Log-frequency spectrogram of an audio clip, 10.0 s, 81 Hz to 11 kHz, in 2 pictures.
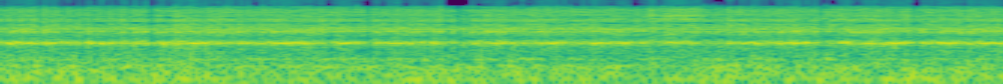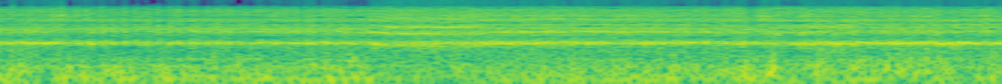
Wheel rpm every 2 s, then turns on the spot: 230, 240, 230, 220, 220.
none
